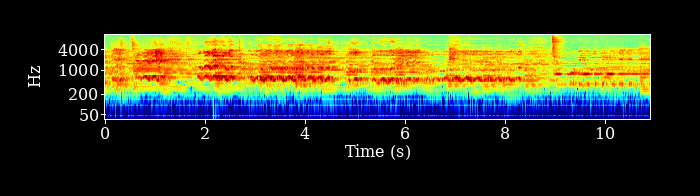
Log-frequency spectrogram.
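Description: Soprano singing a Korean art song in operatic style, holding long notes with a wide vibrato, accompanied by grand piano.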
